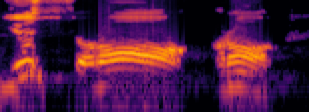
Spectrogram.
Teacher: Ra ni apa? Ra tebal. Panggil ra tafkhim.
